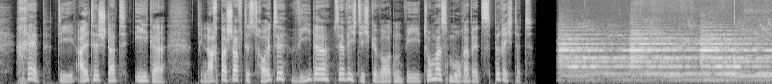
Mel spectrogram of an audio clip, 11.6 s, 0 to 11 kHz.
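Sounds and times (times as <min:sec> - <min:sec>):
speech: 0:00.4 - 0:08.5
large abbey basilica church bells ringing at noon: 0:08.4 - 0:11.5.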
